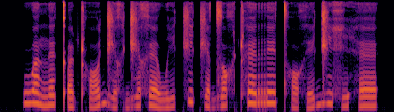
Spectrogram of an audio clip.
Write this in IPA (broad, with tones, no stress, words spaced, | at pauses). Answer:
wɐ˥˩nɛ˧kʼɐ˩ ʈʰɔ˩˥d͡ʒɐ˩x d͡ʒɐ˧xɛ˩ wi˩˥ t͡ʃe˥t͡ʃɐ˩d͡zɔ˧xʈʰɛ˥ re˥ tʰɔ˩xe˥ d͡ʒi˥˩xi˥˩hɛ˧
